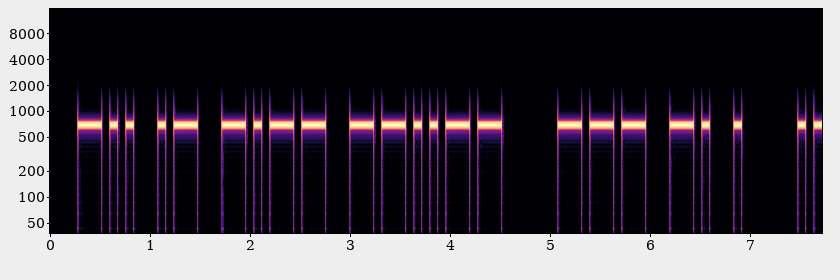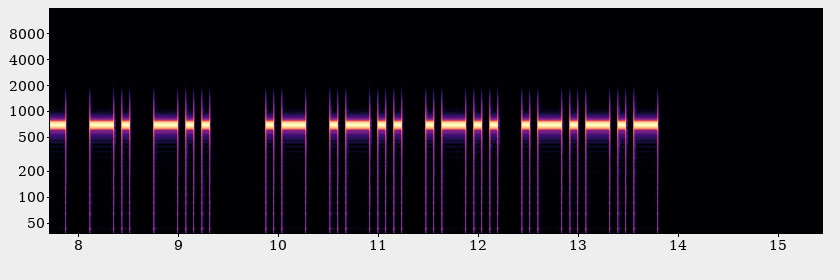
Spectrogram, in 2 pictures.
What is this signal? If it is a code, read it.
Morse code, heard as a keyed tone, about 15 wpm, 700 Hz. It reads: DAY, ONE AND ALL.
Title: Sentences from Top 200 Words 15wpm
